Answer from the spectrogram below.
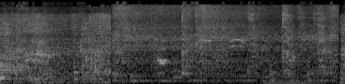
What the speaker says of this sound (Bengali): চালটা ভালো করে ভেজে নিব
